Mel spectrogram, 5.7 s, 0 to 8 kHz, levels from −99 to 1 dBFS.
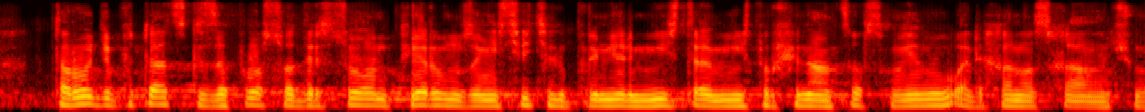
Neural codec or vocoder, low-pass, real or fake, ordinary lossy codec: codec, 16 kHz, 4 kbps, X-Codec, HuBERT features, trained on general audio; none; fake; none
